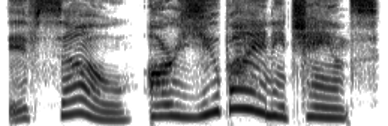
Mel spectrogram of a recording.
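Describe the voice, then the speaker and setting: Folksy young priestess. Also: female voice, high-pitched, very animated, takes it slowly, no room sound, clean studio sound, full character voice. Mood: curious. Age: 20s. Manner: folksy homespun drawl with rural sayings. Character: young woman soul-harvesting priestess, folksy and stubborn. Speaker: game companion. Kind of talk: game voice acting.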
